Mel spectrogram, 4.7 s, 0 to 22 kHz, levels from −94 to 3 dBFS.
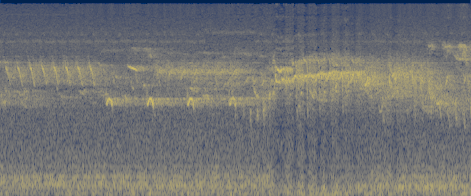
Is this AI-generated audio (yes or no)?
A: yes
